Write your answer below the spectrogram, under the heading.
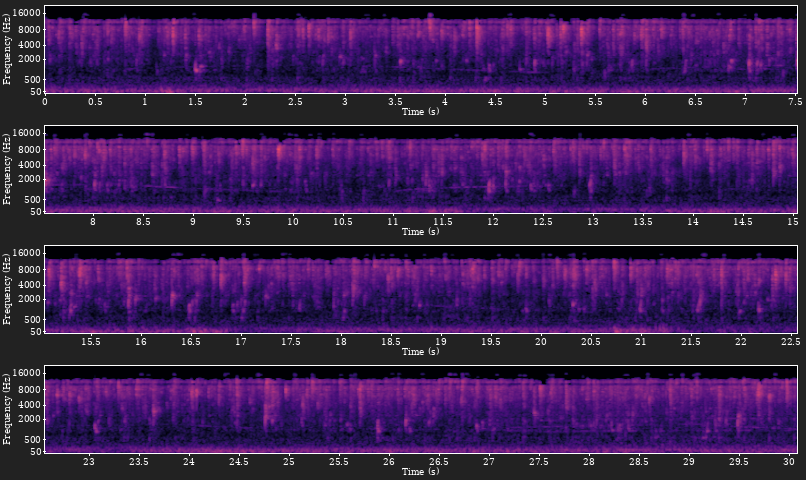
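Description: Ice melting off the eaves and trees in a thaw, dripping steadily: many irregular drips and splats landing close by, over a steady low rumble. Faint rising and falling whistles come and go a few times.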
